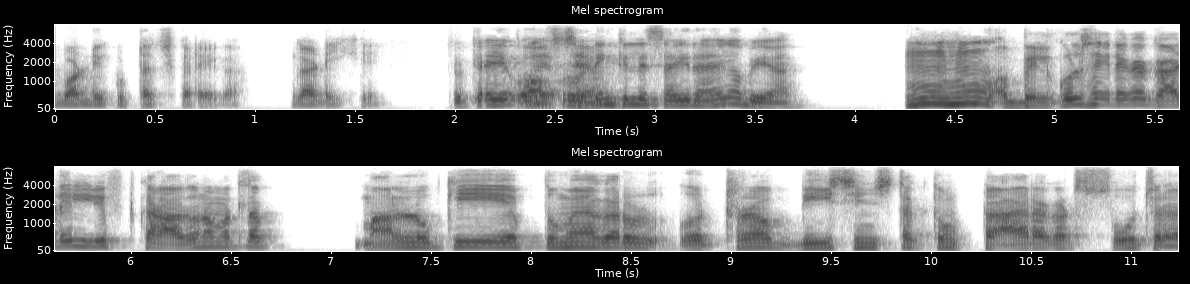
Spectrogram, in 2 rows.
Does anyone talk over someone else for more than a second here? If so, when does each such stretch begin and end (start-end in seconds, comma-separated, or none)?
none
